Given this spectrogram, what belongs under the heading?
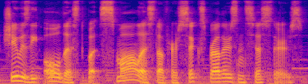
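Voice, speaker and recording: A man reading a children's picture book biography aloud, phrase by phrase with expressive emphasis. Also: medium pitch, normal speed, gravelly, faint music behind. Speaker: storybook reader.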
